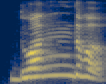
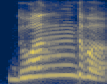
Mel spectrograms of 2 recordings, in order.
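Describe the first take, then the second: No difference in how they are said.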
